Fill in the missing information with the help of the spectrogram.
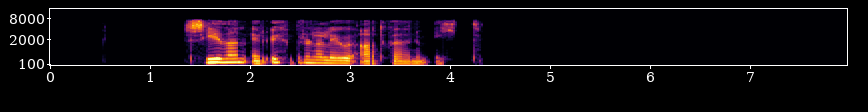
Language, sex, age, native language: Icelandic, female, 30-39, Icelandic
